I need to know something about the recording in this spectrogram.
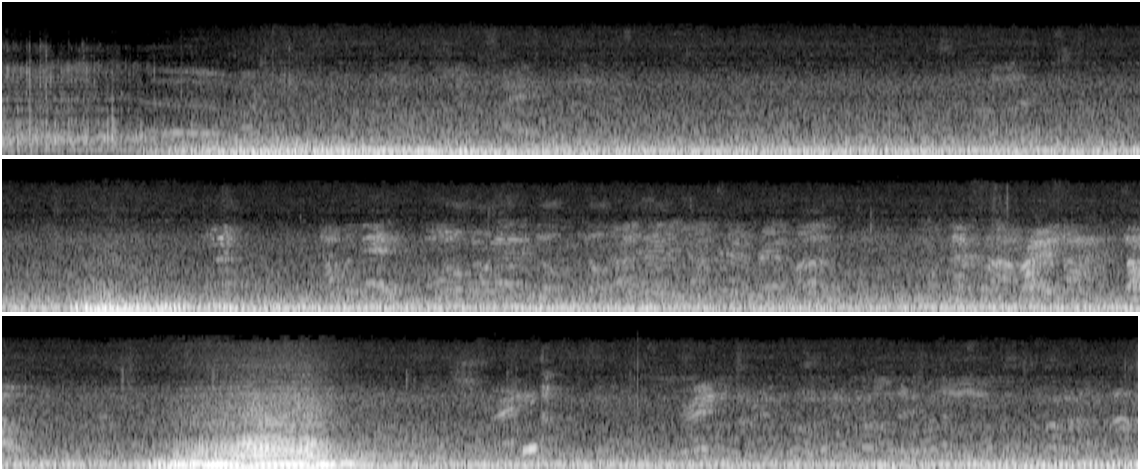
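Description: Car engines idle with a low, steady rumble nearby.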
